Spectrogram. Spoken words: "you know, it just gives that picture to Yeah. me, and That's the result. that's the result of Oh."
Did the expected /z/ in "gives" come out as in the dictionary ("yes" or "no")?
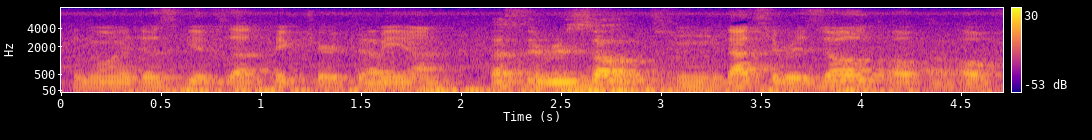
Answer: yes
